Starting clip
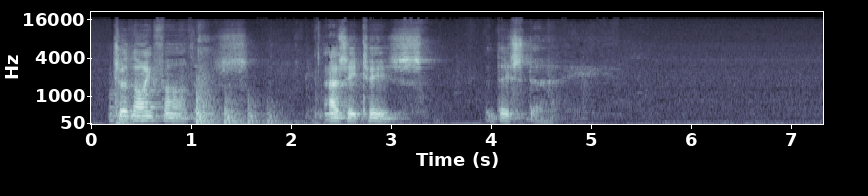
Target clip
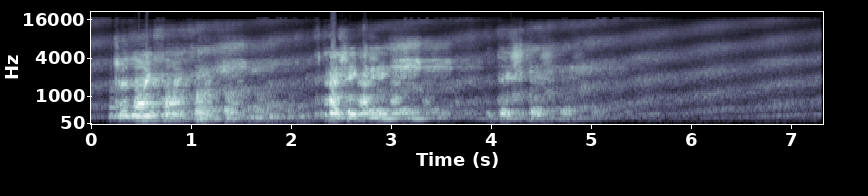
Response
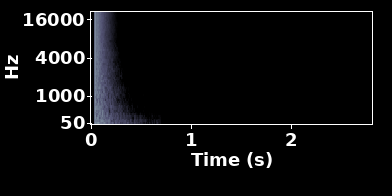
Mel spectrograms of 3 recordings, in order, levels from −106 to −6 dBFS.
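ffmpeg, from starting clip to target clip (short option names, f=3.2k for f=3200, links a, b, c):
-filter_complex "[0:a]afftfilt=real='re*pow(10,19/40*sin(2*PI*(0.86*log(max(b,1)*sr/1024/100)/log(2)-(0.6)*(pts-256)/sr)))':imag='im*pow(10,19/40*sin(2*PI*(0.86*log(max(b,1)*sr/1024/100)/log(2)-(0.6)*(pts-256)/sr)))':win_size=1024:overlap=0.75,tremolo=f=1.6:d=0.53,acrossover=split=4200[a][b];[b]acompressor=threshold=-44dB:ratio=4:attack=1:release=60[c];[a][c]amix=inputs=2:normalize=0,asplit=2[d][e];[e]aecho=0:1:289:0.188[f];[d][f]amix=inputs=2:normalize=0,volume=6.5dB,asoftclip=hard,volume=-6.5dB,highpass=f=240:w=0.5412,highpass=f=240:w=1.3066,asplit=2[g][h];[h]adelay=317,lowpass=f=2.2k:p=1,volume=-8.5dB,asplit=2[i][j];[j]adelay=317,lowpass=f=2.2k:p=1,volume=0.28,asplit=2[k][l];[l]adelay=317,lowpass=f=2.2k:p=1,volume=0.28[m];[i][k][m]amix=inputs=3:normalize=0[n];[g][n]amix=inputs=2:normalize=0,asplit=2[o][p];[p]adelay=8.5,afreqshift=1.1[q];[o][q]amix=inputs=2:normalize=1,volume=6.5dB"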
